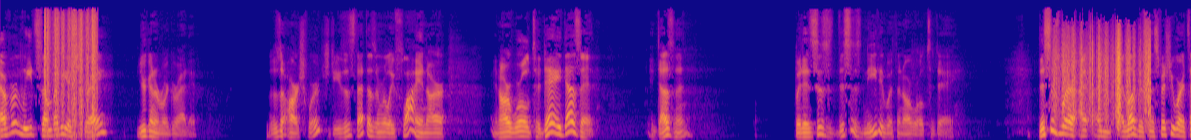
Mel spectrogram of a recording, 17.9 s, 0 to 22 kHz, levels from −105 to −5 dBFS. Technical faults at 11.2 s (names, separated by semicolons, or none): none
